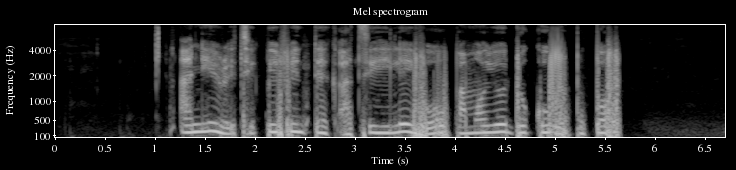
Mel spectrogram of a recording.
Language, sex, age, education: Yoruba, female, 15-29, tertiary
